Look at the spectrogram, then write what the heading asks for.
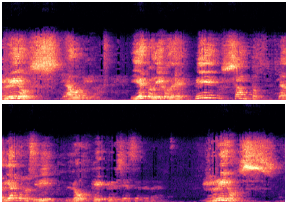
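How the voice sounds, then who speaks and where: Very slow delivery with lively intonation, big swings in loudness and noticeable background noise. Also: man. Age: 80s+. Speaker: pastor. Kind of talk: sermon. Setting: church.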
